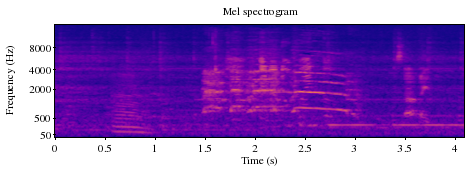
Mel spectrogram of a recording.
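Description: A rooster crowing once: a long, loud call starting about a second and a half in, held, then falling off at the end.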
